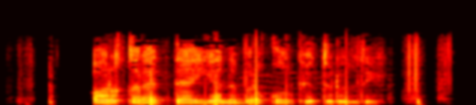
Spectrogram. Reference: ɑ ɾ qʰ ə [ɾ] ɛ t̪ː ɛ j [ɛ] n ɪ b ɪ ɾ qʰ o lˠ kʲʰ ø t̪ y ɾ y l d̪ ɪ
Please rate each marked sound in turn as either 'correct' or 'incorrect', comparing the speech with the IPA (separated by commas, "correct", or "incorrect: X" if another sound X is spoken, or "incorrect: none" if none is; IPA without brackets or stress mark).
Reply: correct, correct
